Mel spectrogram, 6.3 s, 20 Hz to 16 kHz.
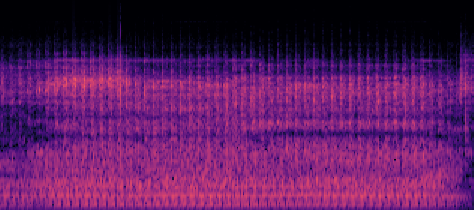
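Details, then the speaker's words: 2003 Toyota Hilux 3RZ petrol engine idling just after new spark plugs: rapid, slightly uneven chuffing with a cylinder dropping out, misfire in cylinder 4 persisting despite swapping ignition leads; fuel pump suspected next. "sounds like his team is firing you can hear it huh"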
